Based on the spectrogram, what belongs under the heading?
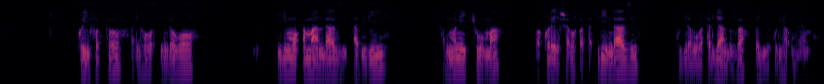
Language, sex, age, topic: Kinyarwanda, male, 36-49, finance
